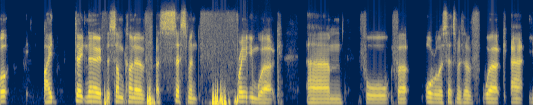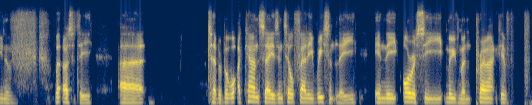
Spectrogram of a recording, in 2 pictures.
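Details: Adult who self-identifies as a person who stammers, speaking as a seminar chair; stuttering.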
